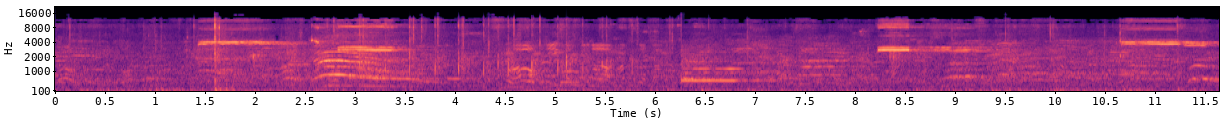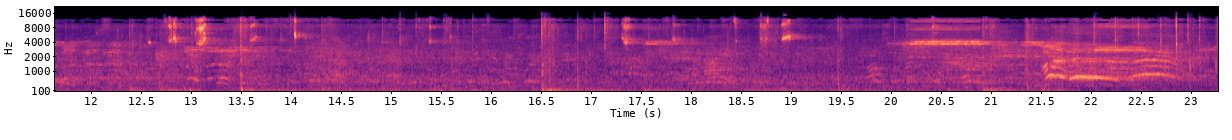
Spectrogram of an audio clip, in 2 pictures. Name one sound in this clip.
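Players and spectators shout and call out, echoing in a large hall.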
